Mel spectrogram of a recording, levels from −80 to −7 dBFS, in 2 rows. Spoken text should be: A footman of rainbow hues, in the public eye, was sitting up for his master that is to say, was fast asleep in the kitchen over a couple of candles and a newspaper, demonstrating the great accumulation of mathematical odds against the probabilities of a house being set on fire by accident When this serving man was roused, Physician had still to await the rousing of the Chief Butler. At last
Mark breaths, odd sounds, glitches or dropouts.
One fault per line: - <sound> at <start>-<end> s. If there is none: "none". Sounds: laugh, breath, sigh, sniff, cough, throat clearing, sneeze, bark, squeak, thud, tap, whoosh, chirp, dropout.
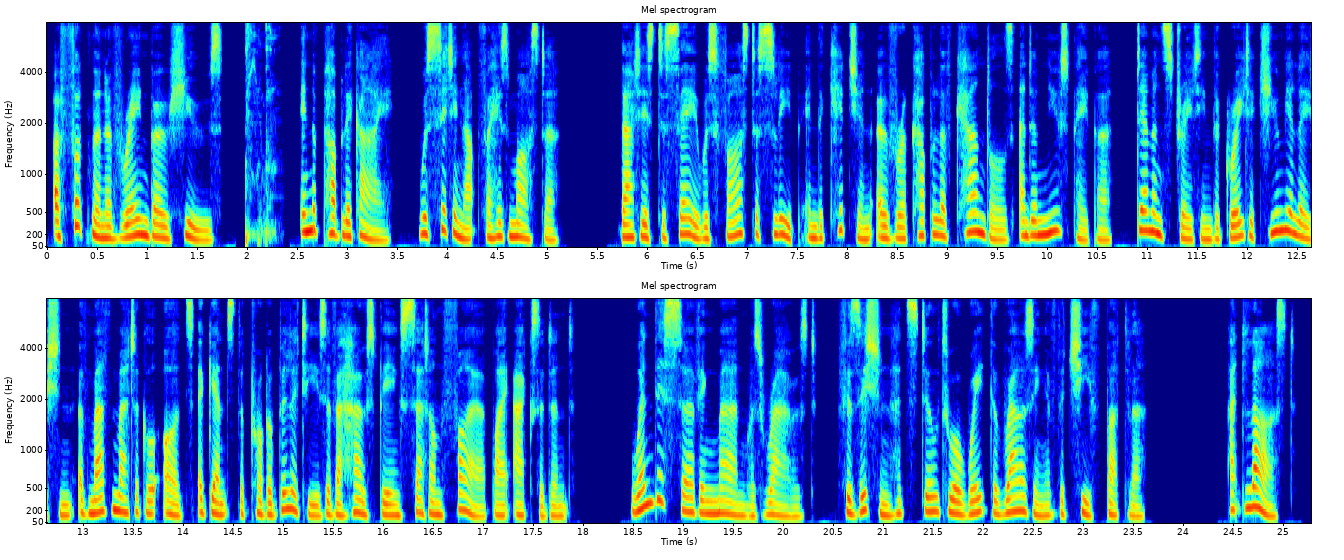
- thud at 2.0-2.4 s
